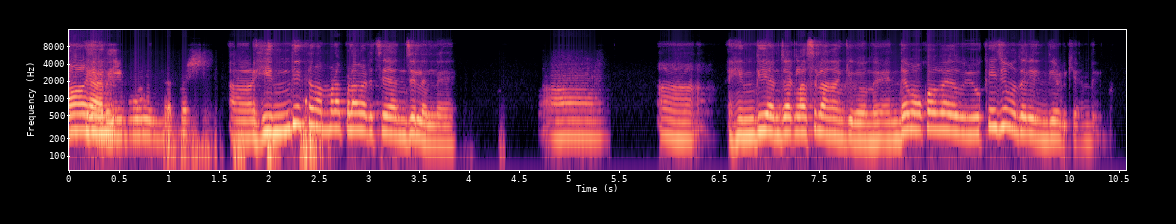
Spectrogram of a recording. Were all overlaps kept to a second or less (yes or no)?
yes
